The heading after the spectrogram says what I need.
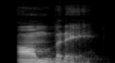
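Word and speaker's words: hombre: मैन को, आदमी को कहते हैं ओम्ब्रे, इसमें एच साइलेंट होता है।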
